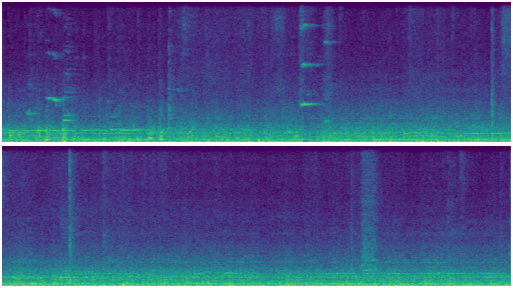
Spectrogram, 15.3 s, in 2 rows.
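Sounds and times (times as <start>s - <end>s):
Shinkansen 500 series squeals and clicks: 0.0s - 2.6s
Shinkansen 500 series Kodama train rumble on the Sanyo Shinkansen: 0.0s - 15.2s.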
